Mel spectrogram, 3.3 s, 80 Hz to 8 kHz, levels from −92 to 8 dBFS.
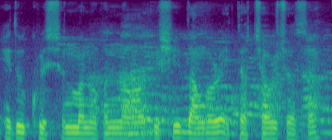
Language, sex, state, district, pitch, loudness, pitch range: Nagamese, male, Nagaland, Dimapur, 115 Hz, -16 LUFS, 115-120 Hz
